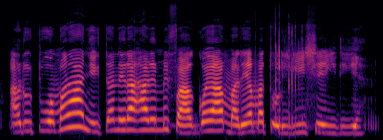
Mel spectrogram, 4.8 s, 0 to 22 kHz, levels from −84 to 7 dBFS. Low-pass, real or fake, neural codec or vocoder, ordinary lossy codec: 19.8 kHz; fake; codec, 44.1 kHz, 7.8 kbps, Pupu-Codec; none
